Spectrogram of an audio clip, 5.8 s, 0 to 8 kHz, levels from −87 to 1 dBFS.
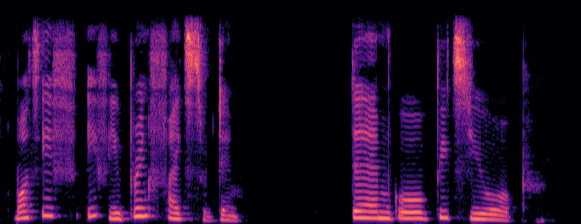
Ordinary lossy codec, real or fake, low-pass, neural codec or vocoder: none; real; 7.2 kHz; none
